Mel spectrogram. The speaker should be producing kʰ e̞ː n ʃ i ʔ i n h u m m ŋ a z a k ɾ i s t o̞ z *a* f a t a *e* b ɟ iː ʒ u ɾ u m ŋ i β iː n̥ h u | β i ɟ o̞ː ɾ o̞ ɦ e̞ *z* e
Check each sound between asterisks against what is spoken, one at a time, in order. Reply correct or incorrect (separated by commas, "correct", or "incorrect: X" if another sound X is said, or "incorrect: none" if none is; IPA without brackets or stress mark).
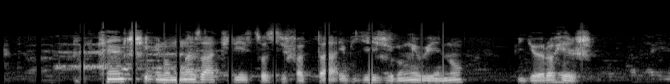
incorrect: i, incorrect: i, incorrect: ʒ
